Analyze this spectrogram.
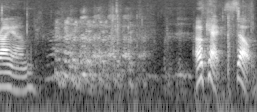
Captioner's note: students laughing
